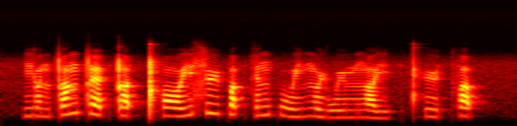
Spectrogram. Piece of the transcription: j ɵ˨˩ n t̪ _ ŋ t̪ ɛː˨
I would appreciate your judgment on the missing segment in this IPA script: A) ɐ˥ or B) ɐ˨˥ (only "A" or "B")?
A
